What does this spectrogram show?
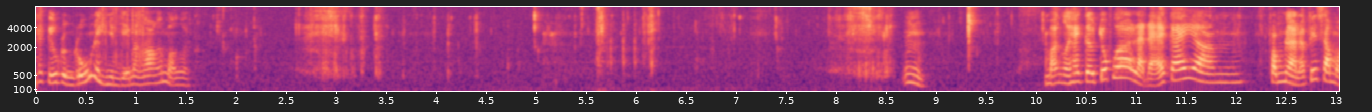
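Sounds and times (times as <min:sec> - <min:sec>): chewing juicy fruit: 0:00.6 - 0:10.1.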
